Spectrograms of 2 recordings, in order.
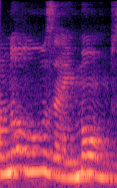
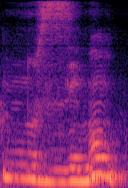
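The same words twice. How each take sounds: First: The words are separate with no Z link. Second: A Z sound links the two words. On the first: The speaker calls it wrong. "Em vez de eu falar" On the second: The speaker calls it right. "Eu ligo uma palavra na outra"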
